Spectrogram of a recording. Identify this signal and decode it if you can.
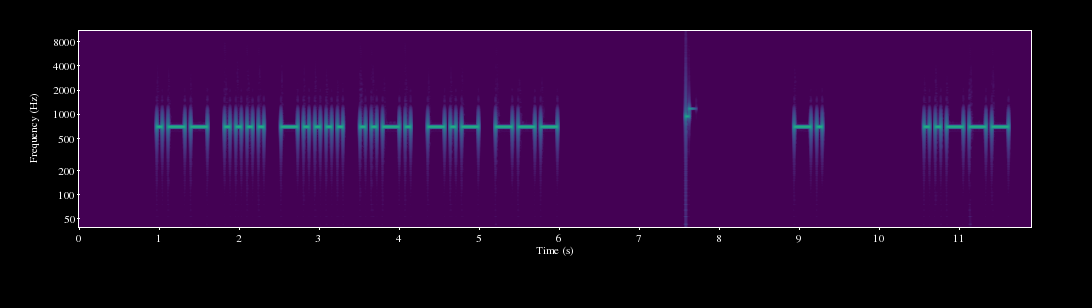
Morse code, heard as a keyed tone, about 17 wpm, spaced as for 13 wpm, 700 Hz. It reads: WH6FKO N2
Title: USA Call Signs - 6x Character Spacing - 17wpm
